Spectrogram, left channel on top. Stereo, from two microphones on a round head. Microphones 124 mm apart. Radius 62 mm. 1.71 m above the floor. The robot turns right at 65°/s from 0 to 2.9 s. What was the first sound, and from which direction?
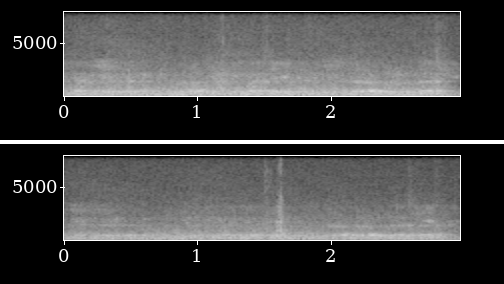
Only background noise.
